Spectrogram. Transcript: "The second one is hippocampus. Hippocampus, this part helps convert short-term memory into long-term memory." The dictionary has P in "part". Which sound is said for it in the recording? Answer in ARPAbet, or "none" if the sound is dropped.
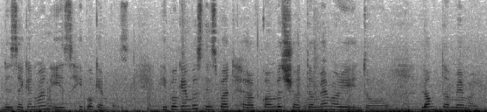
B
